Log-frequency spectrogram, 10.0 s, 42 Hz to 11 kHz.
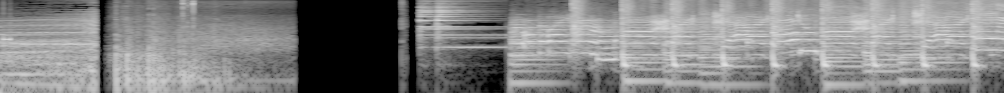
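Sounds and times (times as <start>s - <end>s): fireworks bangs and crackles: 1.1s - 2.6s.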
